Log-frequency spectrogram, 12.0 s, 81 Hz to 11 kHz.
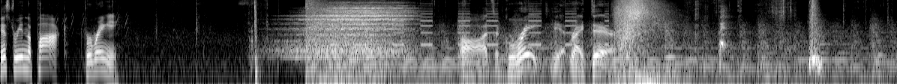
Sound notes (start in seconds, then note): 3.4 dramatic music; 3.5 beeping; 8.8 suspenseful music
